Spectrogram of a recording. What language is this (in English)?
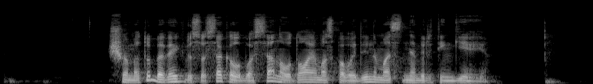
Lithuanian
